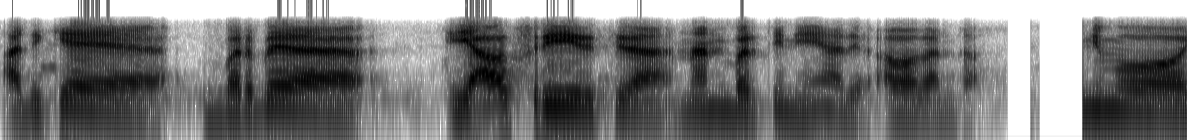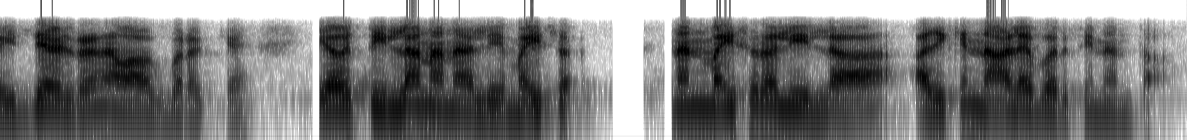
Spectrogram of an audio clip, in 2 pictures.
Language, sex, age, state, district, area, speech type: Kannada, male, 18-30, Karnataka, Mysore, urban, conversation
